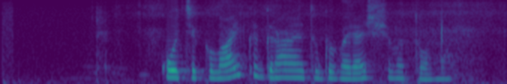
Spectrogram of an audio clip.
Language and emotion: Russian, neutral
